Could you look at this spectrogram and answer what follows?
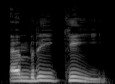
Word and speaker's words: أمريكي: Here, we get rid of the sound at the end of the word and replace it with an E sound, أمريكي.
